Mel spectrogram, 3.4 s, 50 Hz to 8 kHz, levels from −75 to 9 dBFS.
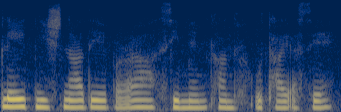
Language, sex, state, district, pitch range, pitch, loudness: Nagamese, female, Nagaland, Kohima, 175-185 Hz, 180 Hz, -19 LUFS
